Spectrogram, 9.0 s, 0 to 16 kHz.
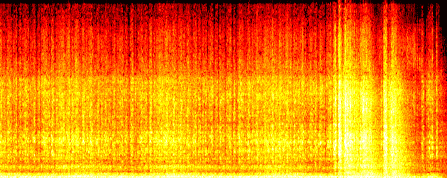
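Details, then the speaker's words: LS-swapped 1971 Impala that died on a light rev and then ran on only three to five cylinders: loud, ragged V8, beat stumbling and uneven as it revs. Misfire traced to a dirty ECU connector. "I went to just rev it up a little bit and it died and since then it only ran on like three four maybe five cylinders at most"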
